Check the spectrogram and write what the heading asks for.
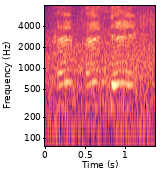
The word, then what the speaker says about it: Pampanga: And it's in, of course, Americans tear that word up. Pampanga. Can't think of how they say it. Don't say Pangasinan. Pampanga. So the real word is Pampanga.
